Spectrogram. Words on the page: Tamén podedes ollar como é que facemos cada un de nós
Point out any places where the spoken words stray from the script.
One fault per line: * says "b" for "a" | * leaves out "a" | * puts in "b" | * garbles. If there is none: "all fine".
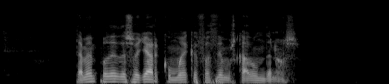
all fine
